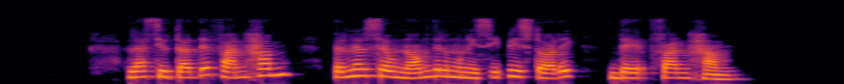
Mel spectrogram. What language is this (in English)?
Catalan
